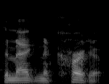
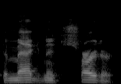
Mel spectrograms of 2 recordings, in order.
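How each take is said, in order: First: The second word starts with a 'k' sound. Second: The second word starts with a 'ch' sound. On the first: The speaker calls it wrong. "not the Magna Carta" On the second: The speaker calls it right. "is the correct way to say it"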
